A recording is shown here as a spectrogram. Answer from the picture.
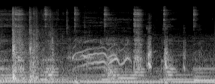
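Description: Hip-hop music track with a steady bass line, and a short, wavering high-pitched cry about a second in.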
